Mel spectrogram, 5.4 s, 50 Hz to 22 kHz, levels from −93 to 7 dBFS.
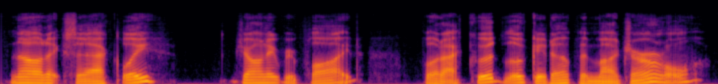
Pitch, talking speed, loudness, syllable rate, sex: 130 Hz, 145 wpm, -19 LUFS, 4.3 syllables/s, female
